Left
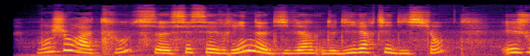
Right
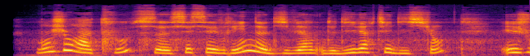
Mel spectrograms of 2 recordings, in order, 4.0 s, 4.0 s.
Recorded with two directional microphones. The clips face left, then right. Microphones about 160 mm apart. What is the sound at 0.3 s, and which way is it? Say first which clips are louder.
Speech: right 3 dB; 30° right (ahead or behind).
